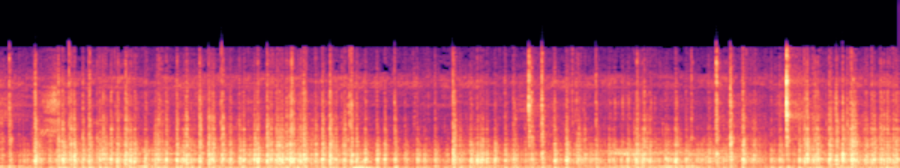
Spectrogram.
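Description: Hexbug Nano vibrating bug toy buzzing steadily as its little motor shakes it across a plastic arena floor. The buzz comes with a dense rattle of its legs on the plastic and a few sharper clicks where it knocks against the walls or the spinning gate.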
